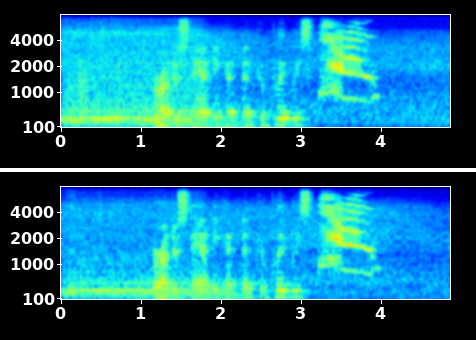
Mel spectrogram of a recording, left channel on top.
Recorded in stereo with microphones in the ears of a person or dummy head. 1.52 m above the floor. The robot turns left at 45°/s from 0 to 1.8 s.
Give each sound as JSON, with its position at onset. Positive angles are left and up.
{"t": 1.1, "sound": "a man speaking", "side_deg": -65, "distance_m": 1.5}
{"t": 3.2, "sound": "a cat meowing", "side_deg": -50, "distance_m": 2.0}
